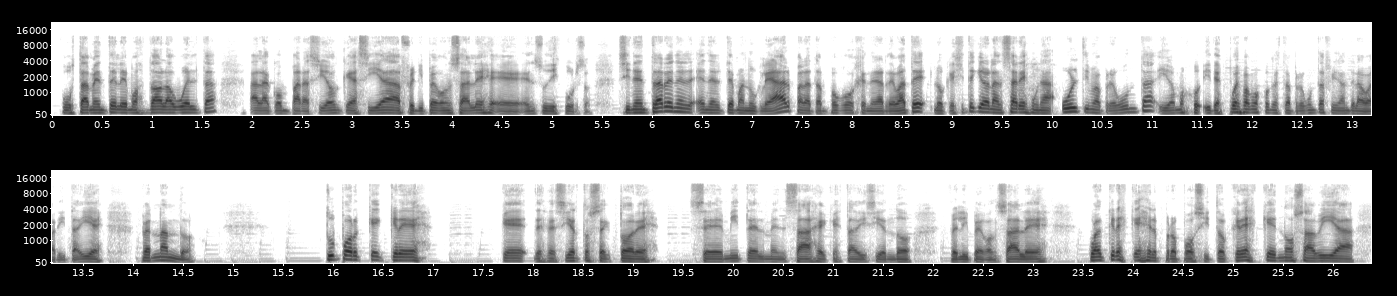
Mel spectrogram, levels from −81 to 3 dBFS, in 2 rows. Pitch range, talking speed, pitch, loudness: 100-125 Hz, 185 wpm, 110 Hz, -23 LUFS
